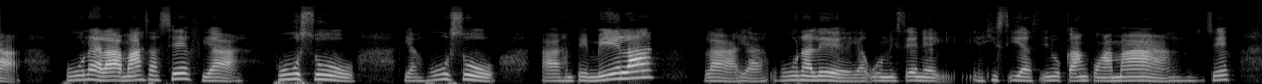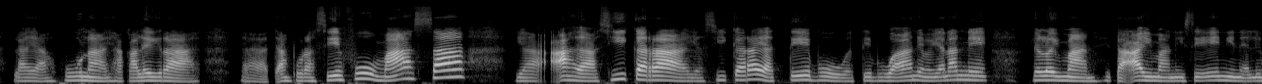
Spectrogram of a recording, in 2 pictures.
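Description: From start to finish the speech sounds muffled and hoarse, with a grainy, rough texture on voiced sounds and a noisy haze in the upper range. That texture points to Opus compression, most likely at a low rate around 16 kbps, where the encoder runs in its hybrid speech mode. The lower band is coded as speech while the top of the fullband range is only roughly reconstructed, which leaves that hoarse, grainy edge.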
